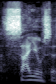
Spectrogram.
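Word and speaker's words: Tsuyosa: citizen Sosa or Sosa Sosa someone left a really great comment that said it's it's pronounced like this s in front of tsunami Sosa so I think I'm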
